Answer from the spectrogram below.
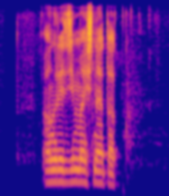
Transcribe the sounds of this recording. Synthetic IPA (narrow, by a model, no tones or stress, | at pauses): ʌŋɾed͡zimʌsnat̪ʌk̚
